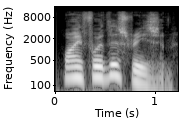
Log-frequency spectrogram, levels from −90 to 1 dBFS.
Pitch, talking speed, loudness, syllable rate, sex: 130 Hz, 195 wpm, -14 LUFS, 5.2 syllables/s, male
